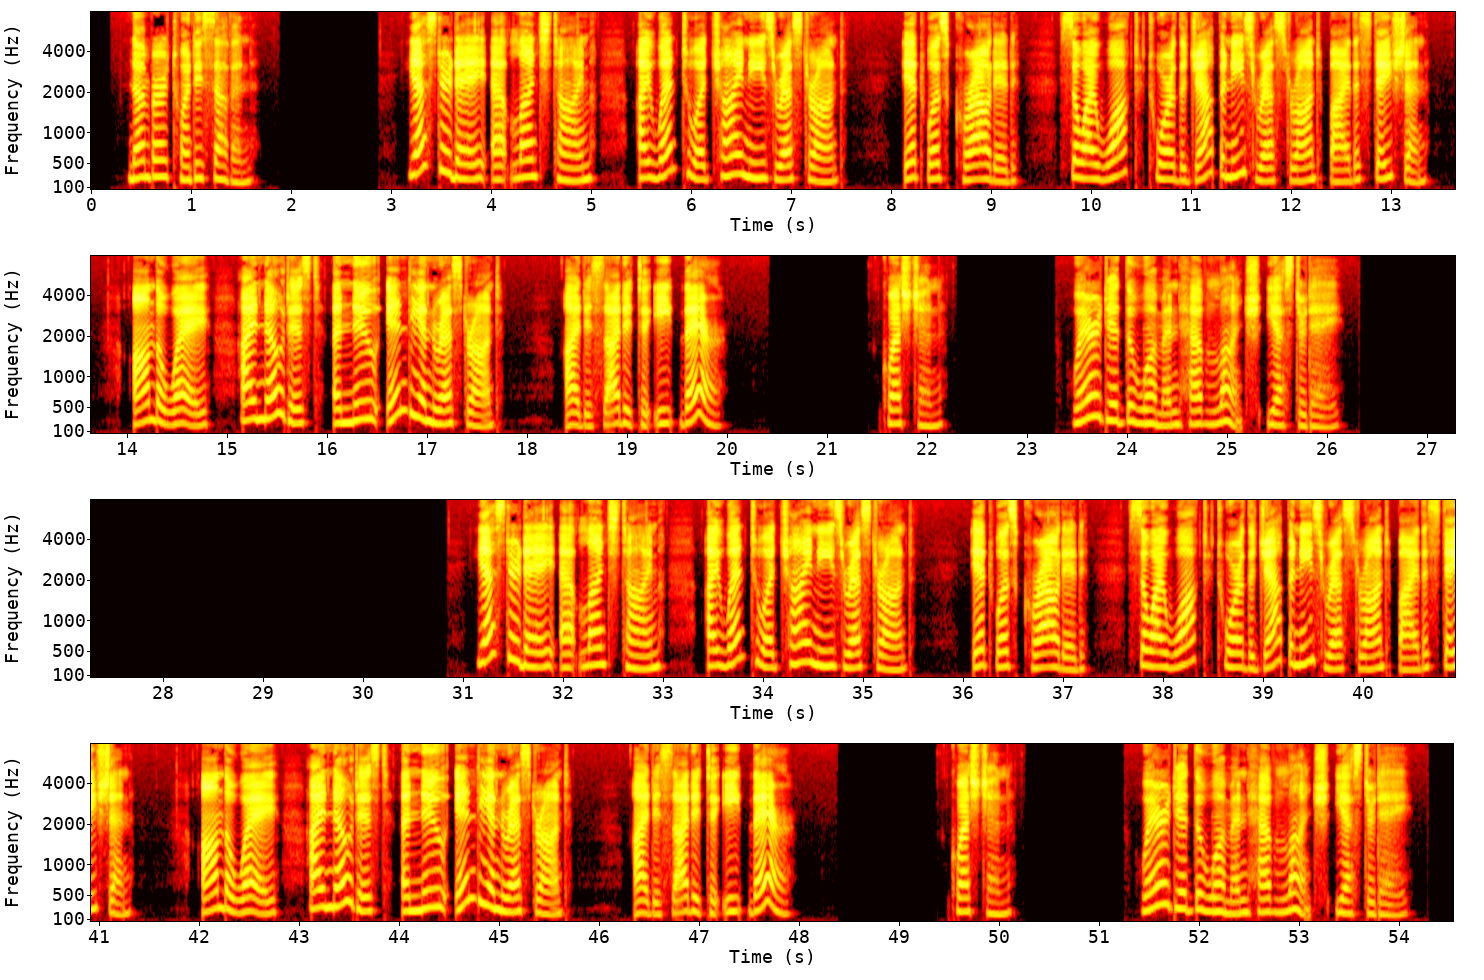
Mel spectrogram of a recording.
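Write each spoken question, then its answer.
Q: Where did the woman have lunch yesterday?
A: At a new Indian restaurant.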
